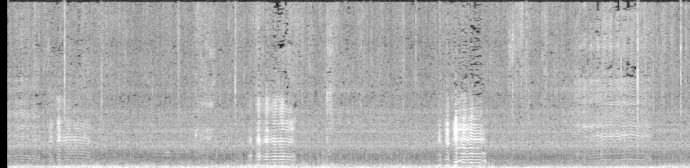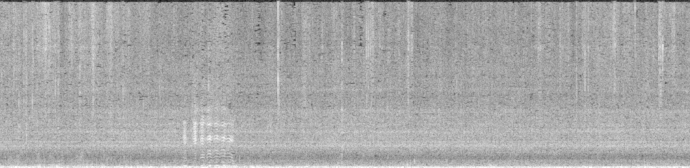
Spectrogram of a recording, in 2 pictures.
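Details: Dhofari goats, a breed native to the plains and mountains of Dhofar in southern Oman. Several quavering bleats come every two to three seconds over a constant low rumbling noise.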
